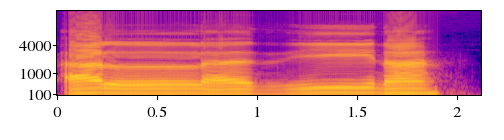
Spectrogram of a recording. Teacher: Hati-hati jangan terbaca dengan allazina. Ini kesalahan yang sering terjadi, diganti dengan huruf zai. · Kemudian sahabat Quran, hati-hati di dalam pelafalan zalnya. Zal di sini agar dia terbaca dengan baik, itu dengan ujung lidah kita menempelkan dengan gigi sari atas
